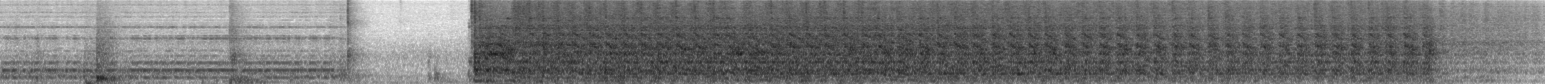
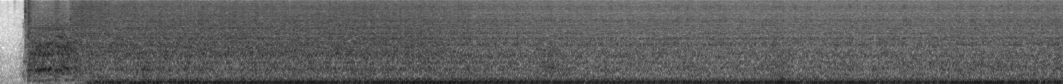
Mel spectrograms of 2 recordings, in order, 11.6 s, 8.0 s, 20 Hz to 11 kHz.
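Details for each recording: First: 1971 Chrysler New Yorker after fuel tank, sender, pump and AVS 2 carburetor replacement, first start after 5 months stored: starter cranks evenly about four turns per second for seven seconds without catching; carburetor fuel bowl dry. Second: Cold idle of the 440 V8 in a 1971 Chrysler New Yorker after a fuel system overhaul (new tank, sender, pump, AVS2 carburetor). It fires instantly, then the choke idle is backed down from too high. It settles into a smooth, steady idle with no knocks or misses. Normal.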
